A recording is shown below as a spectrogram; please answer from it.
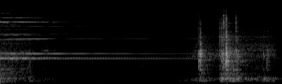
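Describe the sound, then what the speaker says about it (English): A telephone rings in a garage workshop during a 1975 Cub tractor solenoid repair: a couple of bright electronic ring bursts near the end, following a long fading tone, fairly loud with no talk over it. "The damn phone rings all the time."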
